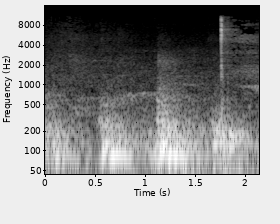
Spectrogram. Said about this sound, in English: The barbarians are stamping their feet in the next room.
